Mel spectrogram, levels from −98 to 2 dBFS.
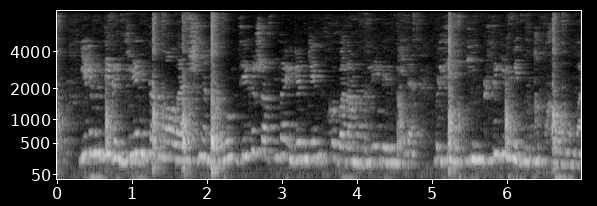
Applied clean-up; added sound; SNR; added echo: classical method WPE with log-MMSE.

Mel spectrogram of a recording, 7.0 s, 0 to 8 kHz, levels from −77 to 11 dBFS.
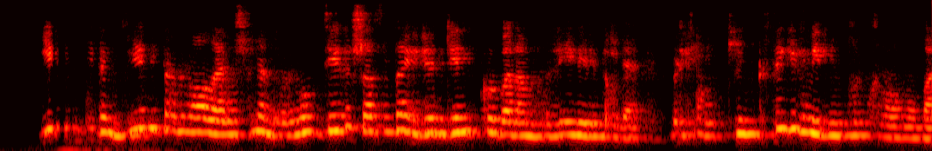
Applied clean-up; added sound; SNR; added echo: neural mask model DeepFilterNet 3.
